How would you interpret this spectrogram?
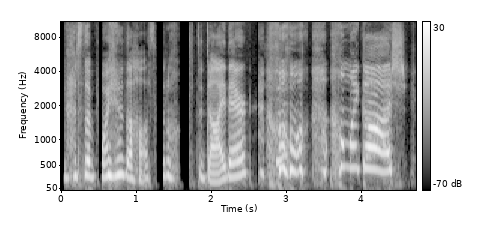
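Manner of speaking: incredulous, laughing exclamation; scandalised giggling, ending high and drawn out; shocked laughing. Real, not acted. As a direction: laugh through the disbelief, pitch climbing. Laughing in shock at dark remark.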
